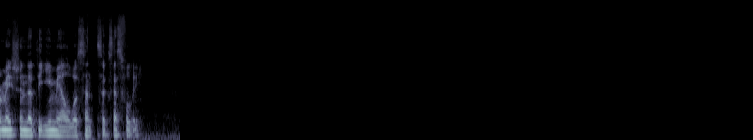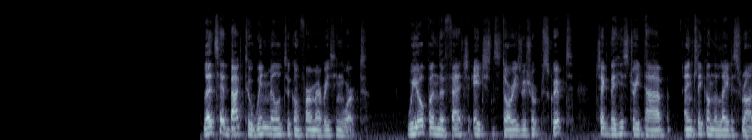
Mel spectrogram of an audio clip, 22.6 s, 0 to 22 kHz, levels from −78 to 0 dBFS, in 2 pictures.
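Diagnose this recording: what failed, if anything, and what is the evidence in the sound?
At 1.37 s the sound hangs on one moment for about 80 ms, a held, faintly buzzy smear, and then resumes from exactly where it paused, at 1.47 s. This is a short stall from a late packet at the network stage. A packet arrived after its playout time, so the jitter buffer emptied and the receiver stretched the last audio to cover the gap. Nothing was lost, but everything after this point plays about 81 ms later than before.

Just after, between 1.67 and 1.72 s, there is a quick wobble lasting a few hundredths of a second. This is short concealed packet loss, again on the network side. About 20 ms of audio never arrived, and the decoder covered the gap with roughly 23 ms of synthesised continuation of the preceding sound before crossfading back into the real signal. The content from that brief window is simply gone.

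From 2.06 s to 9.33 s the sound turns rough and watery. This is a call bitrate drop, where the network and codec stages interact. The call's bandwidth estimate fell, so the encoder was pushed from 96 kbps down to 27 kbps and held at that floor for about 5.5 s. At that rate the codec quantises coarsely, and clarity returns only when the rate recovers.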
